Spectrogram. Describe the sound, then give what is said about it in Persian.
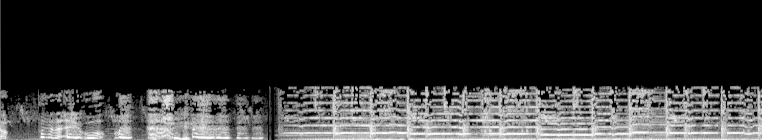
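A girl whimpers and sobs in broken, wavering bursts for a few seconds, then steady instrumental music starts and carries on. “تو خو گریه میکنی، چی گپ است؟”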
